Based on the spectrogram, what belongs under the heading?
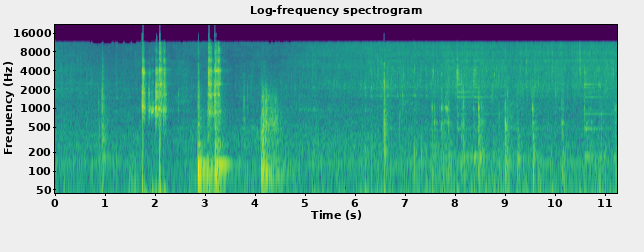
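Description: Vermicelli and chopped onion frying in hot fat in a pot, sizzling steadily while being stirred with a spoon. Two louder clatters come about two and three seconds in, with lighter scrapes and ticks of the spoon after.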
